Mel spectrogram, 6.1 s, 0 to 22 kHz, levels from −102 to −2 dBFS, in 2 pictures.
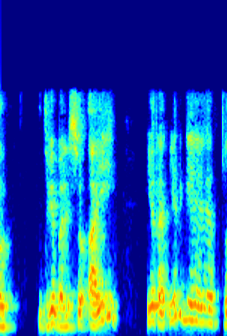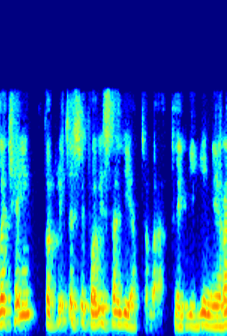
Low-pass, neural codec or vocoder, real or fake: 7.2 kHz; none; real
